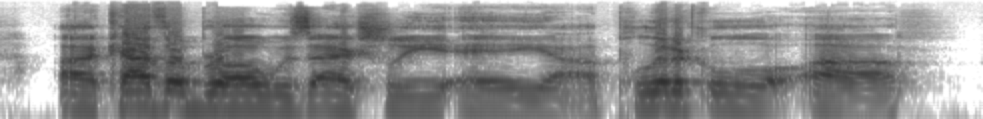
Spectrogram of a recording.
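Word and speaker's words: Cathal Brugha: anti-treaty leader catho buag so his name was bruh it wasn't buag buuga is obviously Simon's English pronunciation of it uh cath bro was actually a political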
